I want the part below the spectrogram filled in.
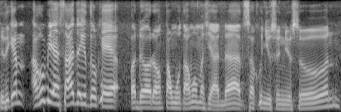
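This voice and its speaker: Very fast and very even in loudness, a man's speech swings very widely in pitch over noticeable background noise. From Jambi, Sumatra. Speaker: podcast host. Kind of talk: casual chat.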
